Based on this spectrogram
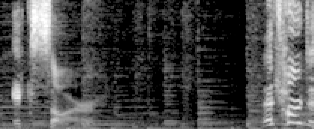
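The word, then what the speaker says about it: Iksar: I always call them Iskars, man. The S before K. I mean, because, I mean, honestly, to me, it sounds like Iskar, but it's actually Ixar.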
